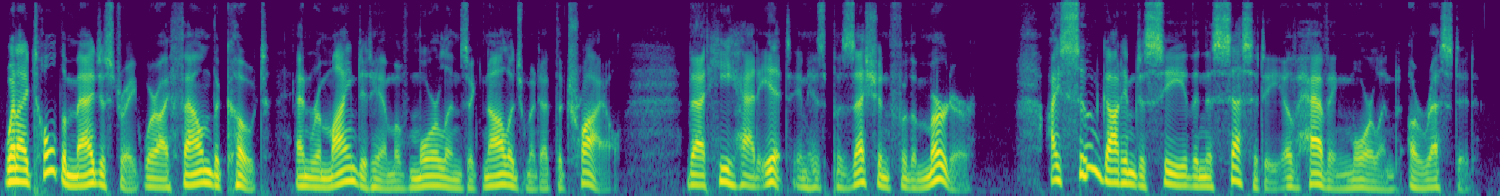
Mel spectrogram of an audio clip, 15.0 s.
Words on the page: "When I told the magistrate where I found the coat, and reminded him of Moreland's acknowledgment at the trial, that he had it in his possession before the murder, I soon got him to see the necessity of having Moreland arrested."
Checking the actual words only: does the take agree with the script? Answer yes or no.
no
